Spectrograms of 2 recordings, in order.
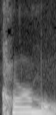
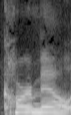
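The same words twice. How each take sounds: First: The name sounds like the candy caramel. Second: The name does not sound like the candy. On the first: The speaker calls it right. "it's Carmel, like the candy" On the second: The speaker calls it wrong. "it's not Carmel"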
